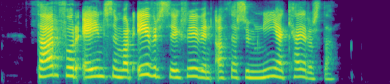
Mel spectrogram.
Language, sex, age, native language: Icelandic, female, 18-19, Icelandic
